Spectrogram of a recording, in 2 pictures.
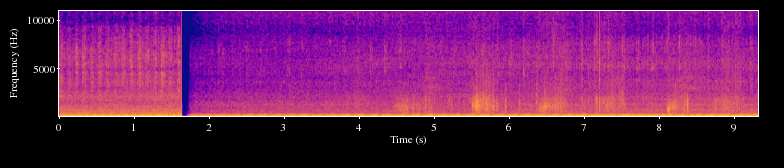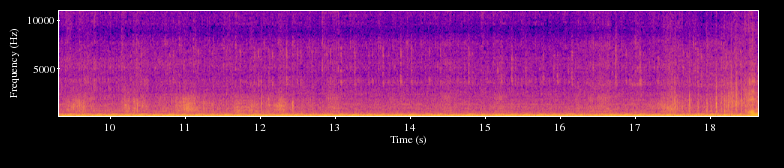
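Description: A 1978 Suburban engine idles after a cold start, a steady low rumble with even rhythmic pulsing, close and loud, following a brief louder burst at the start.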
